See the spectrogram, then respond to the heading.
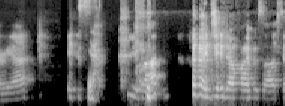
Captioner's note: laughs; doctor chuckles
